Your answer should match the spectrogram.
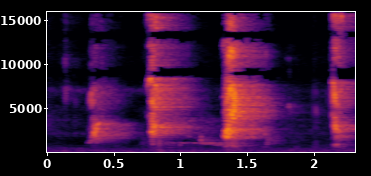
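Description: Baby monkey screaming in fright: three short, high shrieks in quick succession, each louder than the one before.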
